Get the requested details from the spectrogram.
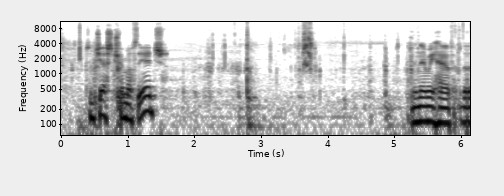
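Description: A knife clicks and scrapes against hard plastic.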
